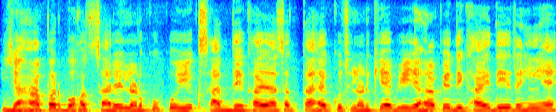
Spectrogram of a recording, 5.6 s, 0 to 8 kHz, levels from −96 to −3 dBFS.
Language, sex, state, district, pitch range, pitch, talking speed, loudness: Hindi, male, Uttar Pradesh, Muzaffarnagar, 175-185 Hz, 180 Hz, 225 wpm, -15 LUFS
